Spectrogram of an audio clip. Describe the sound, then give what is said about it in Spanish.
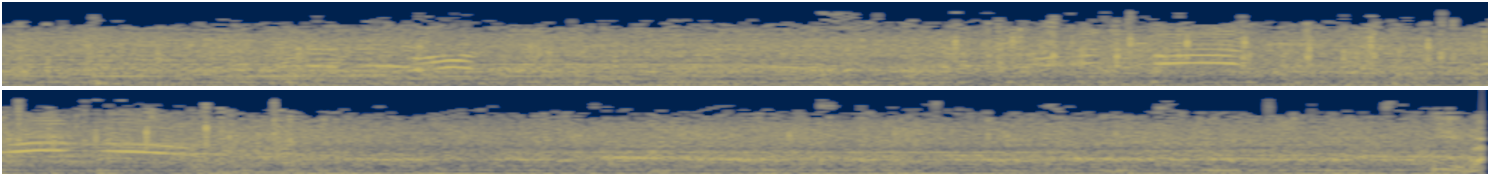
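A large stadium crowd cheers as the children's national team comes out onto the field, in a steady, dense roar that fills the whole clip, with scattered shouts and a few rising whistles cutting through the din. “La selección infantil sale al campo aclamada por todo el público.”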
